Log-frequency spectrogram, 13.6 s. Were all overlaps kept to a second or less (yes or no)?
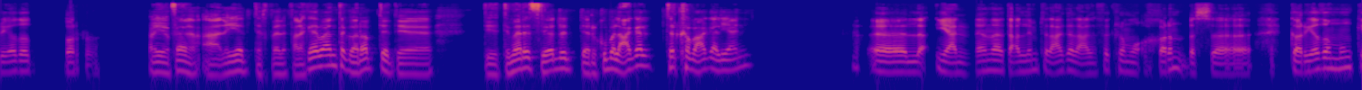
yes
